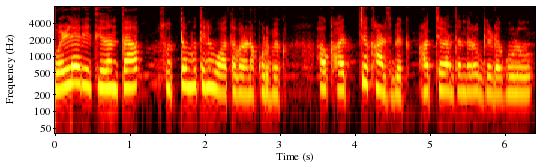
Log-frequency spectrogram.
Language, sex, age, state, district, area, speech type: Kannada, female, 30-45, Karnataka, Bidar, rural, spontaneous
